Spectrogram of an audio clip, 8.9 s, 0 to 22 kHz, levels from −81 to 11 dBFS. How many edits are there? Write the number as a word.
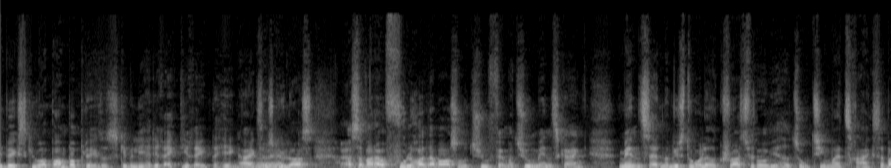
two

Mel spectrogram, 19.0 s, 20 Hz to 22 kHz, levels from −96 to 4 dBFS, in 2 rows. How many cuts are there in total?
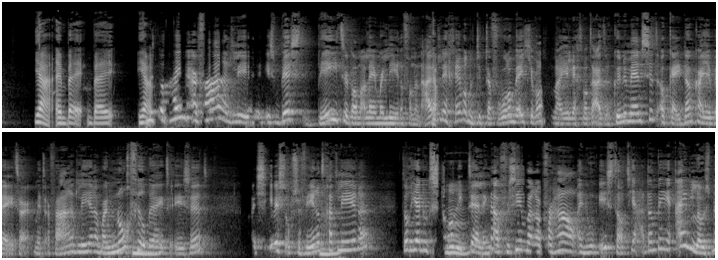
two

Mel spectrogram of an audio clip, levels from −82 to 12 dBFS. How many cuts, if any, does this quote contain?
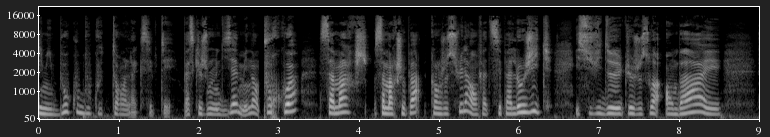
one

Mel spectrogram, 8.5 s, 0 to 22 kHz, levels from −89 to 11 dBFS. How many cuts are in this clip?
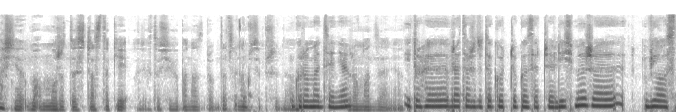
two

